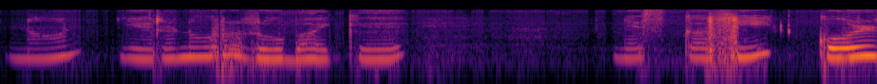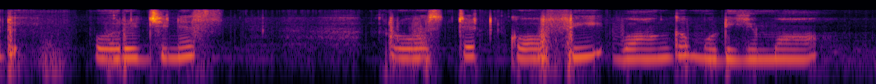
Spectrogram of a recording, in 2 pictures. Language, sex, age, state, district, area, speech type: Tamil, female, 18-30, Tamil Nadu, Mayiladuthurai, rural, read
